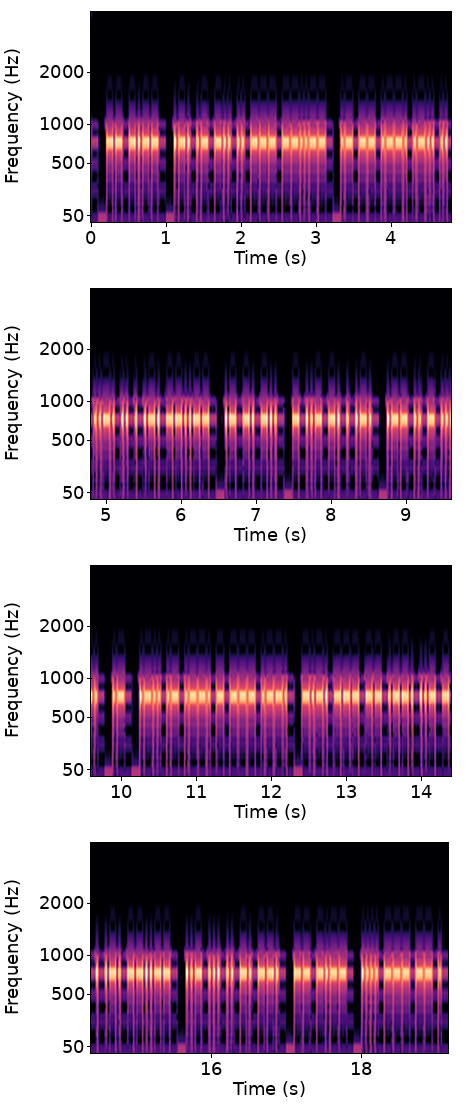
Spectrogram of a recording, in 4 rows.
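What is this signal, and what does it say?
Morse code, heard as a keyed tone, about 40 wpm, 750 Hz. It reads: MY RADIO, AMPLIFIER, AND TUNER WITH A LAPTOP COMPUTER, USING MY HOME
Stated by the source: Code practice at 40 wpm.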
